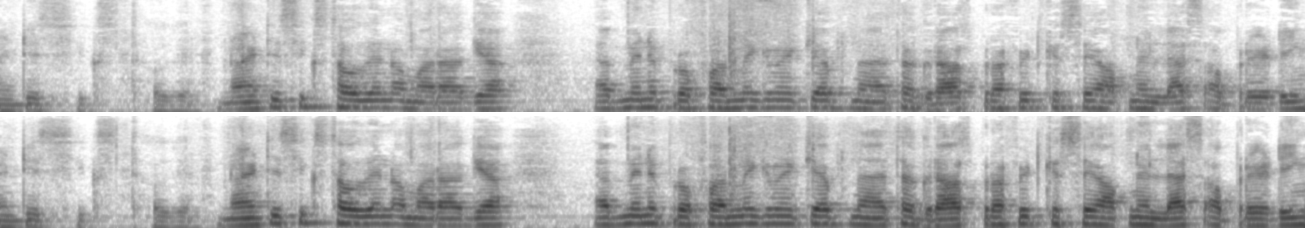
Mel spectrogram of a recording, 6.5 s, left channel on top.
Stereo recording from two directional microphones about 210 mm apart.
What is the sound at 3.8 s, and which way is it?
Speech, 45° right (ahead or behind).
